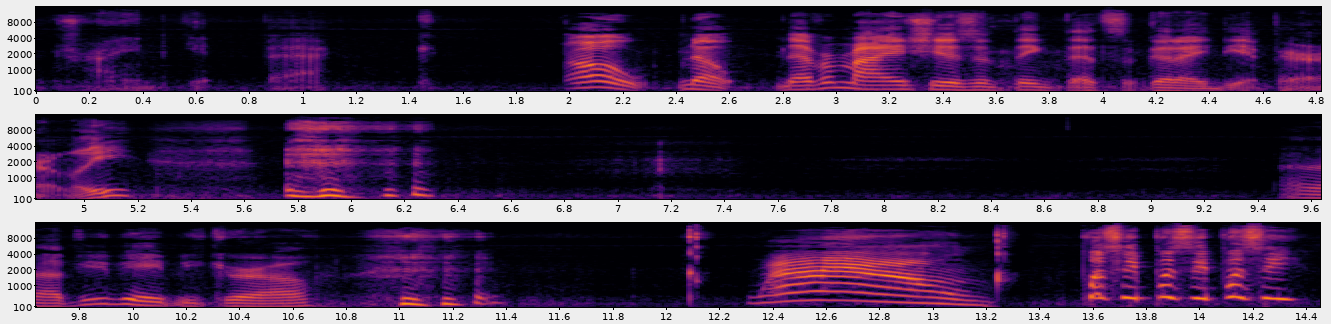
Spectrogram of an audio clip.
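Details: Likely vocal tics of Tourette syndrome in a female speaker, including interjections and bleeped words.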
